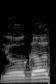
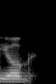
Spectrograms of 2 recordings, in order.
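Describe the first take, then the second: First: The word ends with a full final vowel. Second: The word ends without its final vowel.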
